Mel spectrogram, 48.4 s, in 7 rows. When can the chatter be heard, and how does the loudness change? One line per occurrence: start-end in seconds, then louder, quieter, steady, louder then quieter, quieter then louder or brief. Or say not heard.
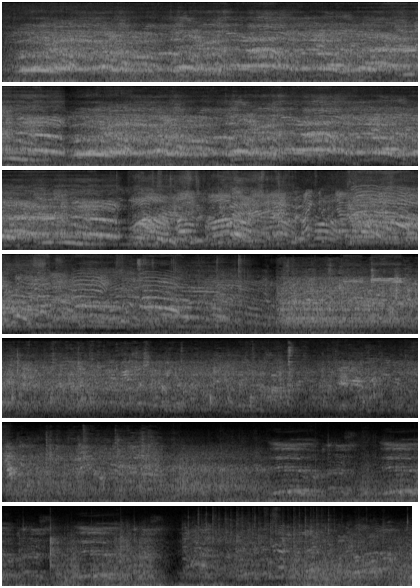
0.0-48.4 quieter.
